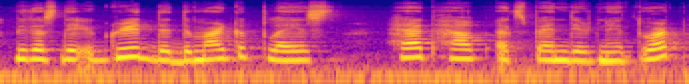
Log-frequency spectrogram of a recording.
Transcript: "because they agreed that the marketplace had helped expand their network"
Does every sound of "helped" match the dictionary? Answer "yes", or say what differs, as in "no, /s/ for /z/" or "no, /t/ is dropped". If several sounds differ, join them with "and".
no, /t/ is dropped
